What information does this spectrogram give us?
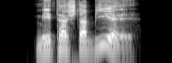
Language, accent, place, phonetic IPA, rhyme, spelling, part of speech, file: German, Germany, Berlin, [metaʃtaˈbiːl], -iːl, metastabil, adjective, De-metastabil.ogg
- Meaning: metastable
